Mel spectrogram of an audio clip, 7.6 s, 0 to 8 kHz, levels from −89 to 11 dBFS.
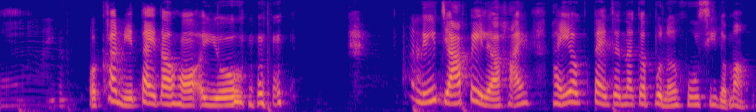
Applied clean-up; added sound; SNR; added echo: neural mask model DeepFilterNet 3.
